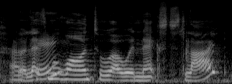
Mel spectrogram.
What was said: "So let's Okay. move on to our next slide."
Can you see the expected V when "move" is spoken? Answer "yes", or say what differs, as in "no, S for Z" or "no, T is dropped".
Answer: yes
